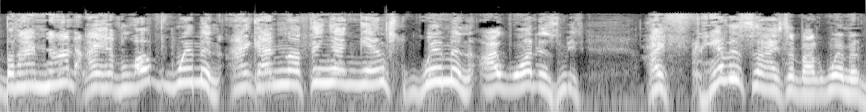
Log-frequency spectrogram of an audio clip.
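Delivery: high-pitched mock self-defense; protesting friend. Retells friend insisting he's not sexist.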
